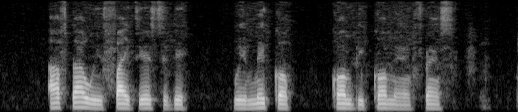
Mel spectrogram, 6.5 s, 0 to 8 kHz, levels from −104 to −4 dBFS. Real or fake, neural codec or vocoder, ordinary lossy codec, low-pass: real; none; none; none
